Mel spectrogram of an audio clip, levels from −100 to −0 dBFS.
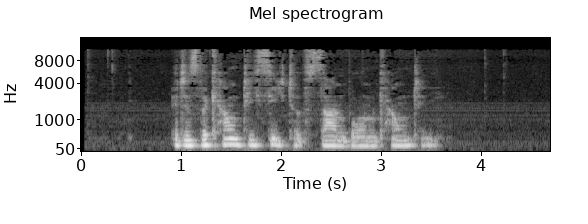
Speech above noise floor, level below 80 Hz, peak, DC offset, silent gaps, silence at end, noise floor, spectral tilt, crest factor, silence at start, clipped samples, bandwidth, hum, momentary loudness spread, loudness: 41 dB; -54 dBFS; -4 dBFS; under 0.1%; none; 1.15 s; -60 dBFS; -6 dB/octave; 16 dB; 0.9 s; under 0.1%; 11.5 kHz; none; 11 LU; -20 LUFS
